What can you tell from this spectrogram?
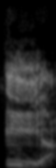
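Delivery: EAR as "ee-ah", no R; British ear syllable. Shown as a demonstration. Teacher shows learners British ear, R dropped. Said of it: "change in British English to".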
